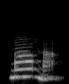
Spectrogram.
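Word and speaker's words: 妈妈: no tongue mark so the second should be pronounced shorter and lighter than the first one these two characters pronounce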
